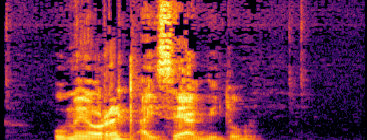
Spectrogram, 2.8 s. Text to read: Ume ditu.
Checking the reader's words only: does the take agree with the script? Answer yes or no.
no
